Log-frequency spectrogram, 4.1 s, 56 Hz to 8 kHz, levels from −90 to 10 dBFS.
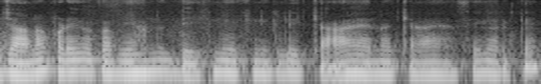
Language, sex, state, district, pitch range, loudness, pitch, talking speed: Hindi, male, Chhattisgarh, Sukma, 100-115 Hz, -18 LUFS, 105 Hz, 235 wpm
